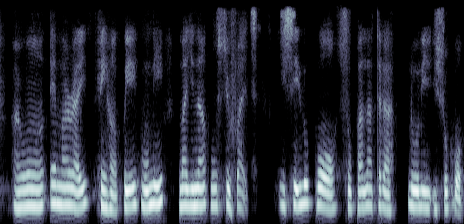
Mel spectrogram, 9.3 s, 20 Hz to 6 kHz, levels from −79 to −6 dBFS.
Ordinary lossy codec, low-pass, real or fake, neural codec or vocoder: AAC, 24 kbps; 5.4 kHz; fake; codec, 16 kHz in and 24 kHz out, 0.9 kbps, LongCat-Audio-Codec, four codebook decoder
